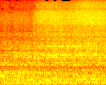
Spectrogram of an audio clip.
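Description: The soundtracks of several videos playing over each other at once: music and sound effects mixed into a dense, noisy jumble that thickens with added hiss about two-thirds of a second in.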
